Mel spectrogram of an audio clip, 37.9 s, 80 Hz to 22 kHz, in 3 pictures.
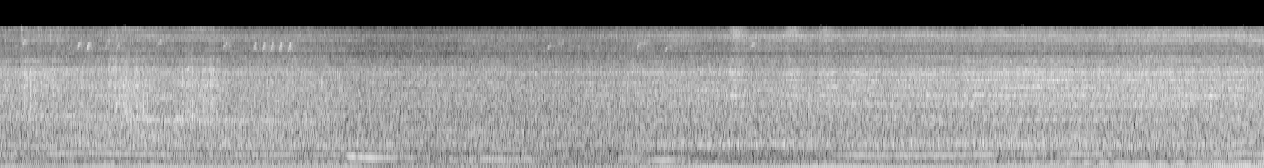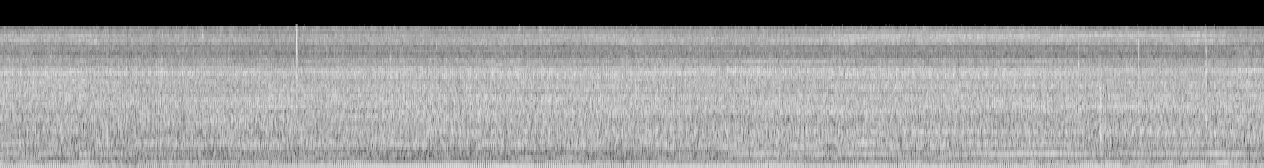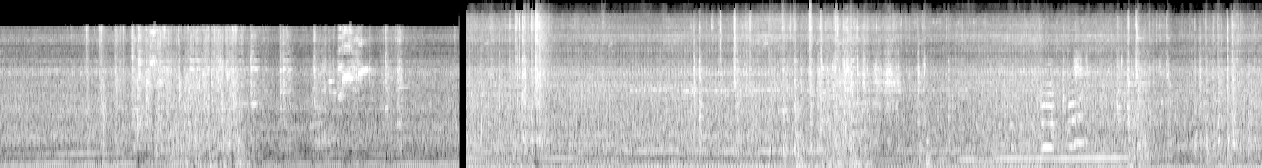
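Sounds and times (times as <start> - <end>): truck engine running: 29.6 - 37.9
crunching and cracking clatter: 30.0 - 37.9.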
